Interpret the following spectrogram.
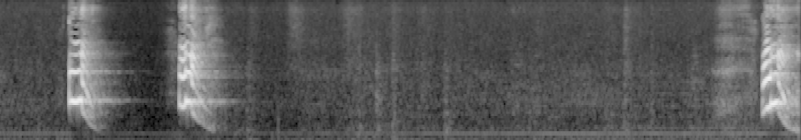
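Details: An Alaskan Malamute puppy, playing hide-and-seek and teasing his Husky sister from his favourite hiding spot, gives short, high yelping barks: a quick pair, then a third after a pause, each falling steeply, over a steady low electrical hum.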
